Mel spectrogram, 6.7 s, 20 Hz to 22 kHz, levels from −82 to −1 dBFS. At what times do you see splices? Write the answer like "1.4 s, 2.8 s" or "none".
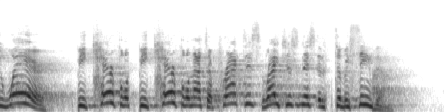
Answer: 1.9 s, 3.9 s, 4.9 s, 5.6 s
